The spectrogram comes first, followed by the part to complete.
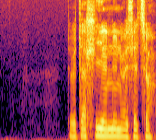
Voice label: "llyn", Welsh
